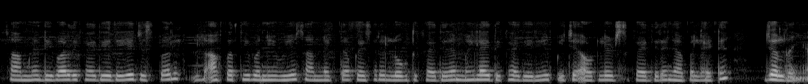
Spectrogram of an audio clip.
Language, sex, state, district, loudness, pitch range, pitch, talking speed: Hindi, female, Maharashtra, Pune, -30 LUFS, 200-215 Hz, 205 Hz, 260 wpm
